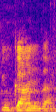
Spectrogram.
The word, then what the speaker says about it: Uganda: It's pronounced Uganda. Oh, Uganda.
